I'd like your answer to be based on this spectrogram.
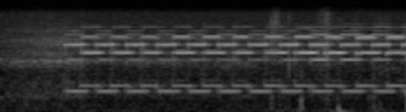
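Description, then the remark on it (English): A telephone rings with a steady, bright electronic trill that starts a moment in and carries on without a break, joined by a few soft low thumps. No one speaks. “Oh shit, that phone's probably for me.”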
